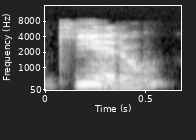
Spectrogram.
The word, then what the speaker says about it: quiero: Tenemos la primera oración, quiero, ¿no? Que cuidado con esta U, tener cuidado, no suena.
